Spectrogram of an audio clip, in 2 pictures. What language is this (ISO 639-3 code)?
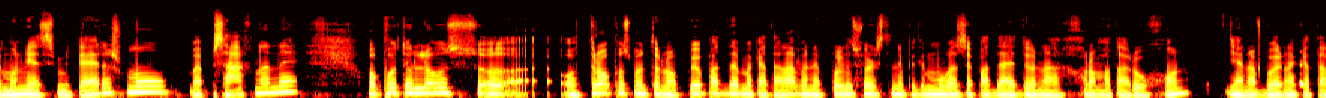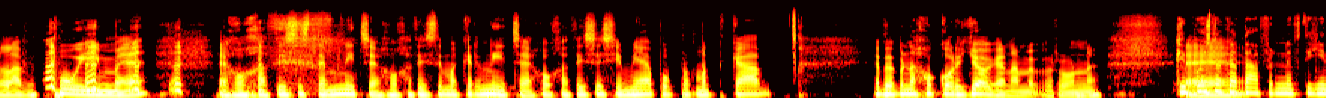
ell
